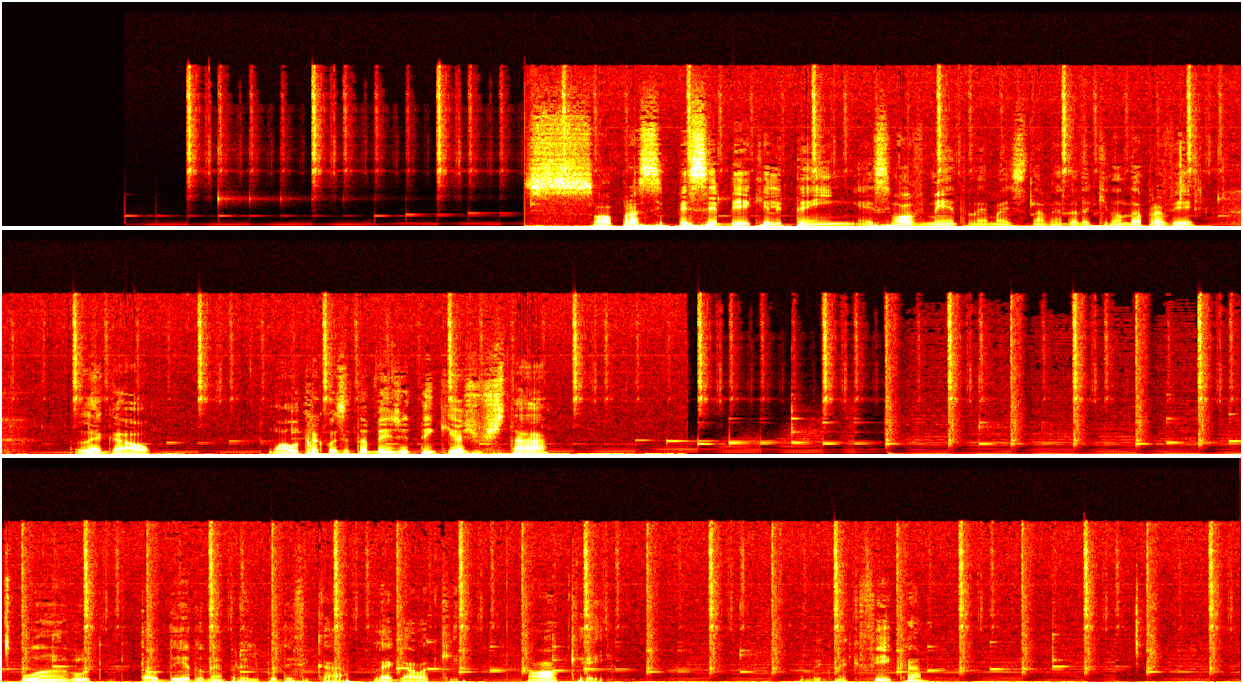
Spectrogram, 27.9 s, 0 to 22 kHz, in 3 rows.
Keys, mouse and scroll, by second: 1.0 click, 1.8-2.8 middle drag, 8.8 alt+z, 11.5-14.5 scroll up 1, 14.6 r, 15.9 click, 22.4-22.8 scroll down 5, 22.8-25.9 middle drag, 27.1 alt+z.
